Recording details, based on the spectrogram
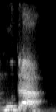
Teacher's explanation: Esse mudr termina com a longo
